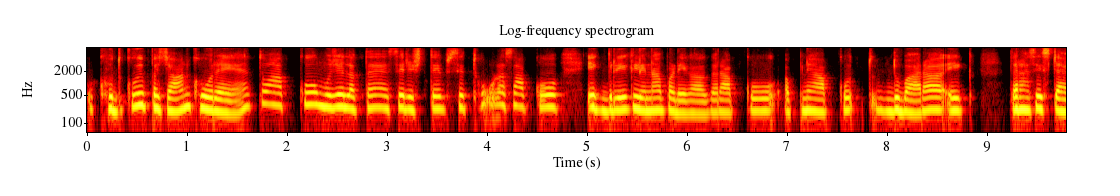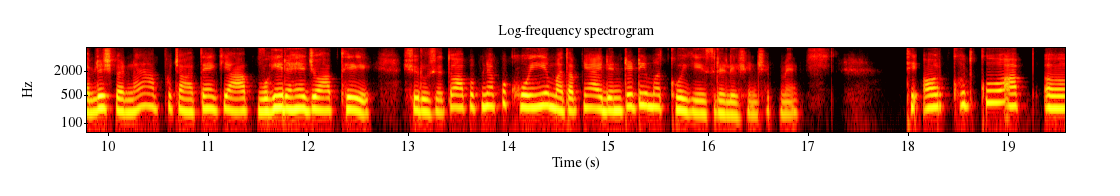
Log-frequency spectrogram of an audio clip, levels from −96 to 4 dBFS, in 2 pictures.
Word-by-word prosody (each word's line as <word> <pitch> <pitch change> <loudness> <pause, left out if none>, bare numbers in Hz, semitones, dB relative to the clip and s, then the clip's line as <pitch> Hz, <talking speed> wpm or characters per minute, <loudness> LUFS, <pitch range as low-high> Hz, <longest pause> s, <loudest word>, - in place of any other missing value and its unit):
खुद 225 -3 +1
को 270 - -1
ही 285 - +6
पहचान 235 -2 +1
खो 245 -4 +4
रहे 200 -3 +3
हैं, 190 +8 -4
तो 315 - -2
आपको 295 +1 -3
मुझे 260 -1 +4
लगता 240 0 0
है 250 -1 -2
ऐसे 240 +2 +1
रिश्ते 235 +1 -2
से 250 - -3
थोड़ा-सा 280 -1 -5
आपको 255 0 -1 0.3
एक 220 -5 +3
ब्रेक 225 +1 +2
लेना 215 -2 +3
पड़ेगा 180 -2 -1
अगर 190 +3 -5
आपको 195 +2 -4 0.2
अपने 210 +2 -2
आपको 195 +1 -3
दु 220 - -14 0.2
दोबारा 210 +1 +2
एक 215 -1 -1 0.4
तरह 225 0 +5
से 235 - +3
एस्टेब्लिश 230 0 +4
करना 205 -3 -1
है, 260 +4 -4
आप 250 - -6
वो - - -3
चाहते 210 +2 -2
हैं 230 -2 0
कि 235 - -2
आप 210 0 -2
वोही 210 +5 +6
रहें 230 -1 +5
जो 230 0 +4
आप 215 0 -4
थे, 225 -1 +7 0.5
शुरू 210 -3 0
से 195 0 -6
तो 255 - -5
आप 250 0 -2
अपने 260 +1 0
आपको 270 +4 -5
खोइए 255 +2 +5
मत, 225 -5 +2
अपनी 210 +5 -3
आइडेंटिटी 235 +4 +1
मत 255 -2 -1
खोइए 200 -4 +1
इस 180 +2 -7
रिलेशनशिप 170 +2 -5
में। 175 +2 -8 1.1
ठी 245 - -1
और 255 +2 +2
खुद 285 -1 -3
को 330 0 0
आप 275 -4 -1 0.2
अ, 250 - +3
225 Hz, 200 wpm, -25 LUFS, 205-255 Hz, 1.1 s, थे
